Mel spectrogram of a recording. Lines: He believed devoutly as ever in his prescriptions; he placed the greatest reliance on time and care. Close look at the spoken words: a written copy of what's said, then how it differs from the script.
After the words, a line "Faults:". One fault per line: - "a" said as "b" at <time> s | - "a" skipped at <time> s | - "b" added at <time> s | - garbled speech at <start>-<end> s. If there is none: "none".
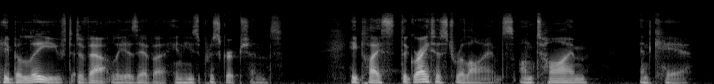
He believed devoutly as ever in his prescriptions; he placed the greatest reliance on time and care.
Faults:
none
